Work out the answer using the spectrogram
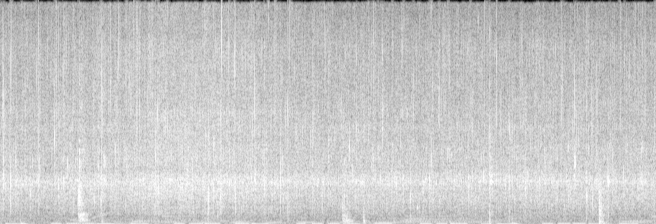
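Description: Peppers, onion, tuna and sweetcorn frying in a little vegetable oil in a frying pan: a steady sizzle, with a few short louder crackles.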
